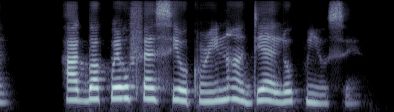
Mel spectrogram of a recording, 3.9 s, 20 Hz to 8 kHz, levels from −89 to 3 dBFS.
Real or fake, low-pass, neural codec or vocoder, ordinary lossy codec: fake; none; codec, 16 kHz, about 1 kbps, DyCAST, with the encoder's durations; none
